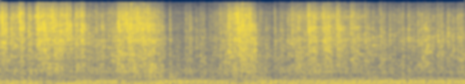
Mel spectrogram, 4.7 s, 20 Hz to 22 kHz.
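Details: Abandoned, long-sitting 1979 Ford F-350 dually pickup, about 45 years old, running on a temporary fix; it settles into a steady, even idle with a deep low rumble and no knocks or misses. Normal idle.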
